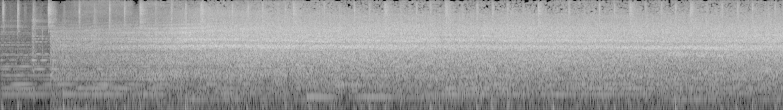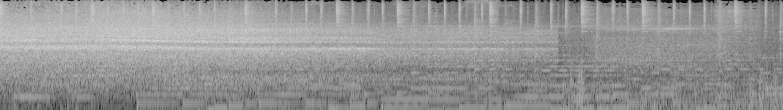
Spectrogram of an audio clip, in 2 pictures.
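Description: Music with a stepping bass line, over a loud steady rushing noise that sets in about a second in and thins out near the end.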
